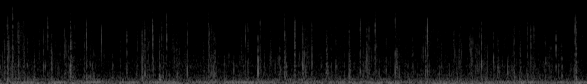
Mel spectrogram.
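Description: A wide padded headband fully covered in small plastic faux pearl beads is held up in one hand while long manicured nails scratch and tap across the beaded surface. Quick, bright clicks and scratchy rustles fall densely throughout, over a steady low hum near 100 Hz.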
